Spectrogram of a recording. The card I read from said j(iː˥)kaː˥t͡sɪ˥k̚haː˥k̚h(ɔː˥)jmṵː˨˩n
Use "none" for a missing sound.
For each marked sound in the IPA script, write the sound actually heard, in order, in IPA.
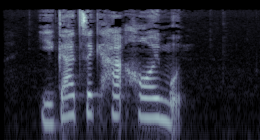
iː˨˩, ɔː˥

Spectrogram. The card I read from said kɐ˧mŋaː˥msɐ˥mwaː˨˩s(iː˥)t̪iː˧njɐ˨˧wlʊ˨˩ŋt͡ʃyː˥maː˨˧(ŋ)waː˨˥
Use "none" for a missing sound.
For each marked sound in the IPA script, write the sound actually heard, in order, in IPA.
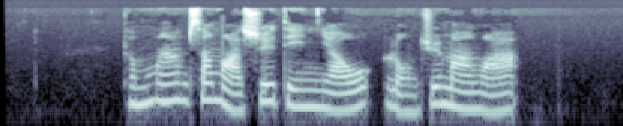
yː˥, n

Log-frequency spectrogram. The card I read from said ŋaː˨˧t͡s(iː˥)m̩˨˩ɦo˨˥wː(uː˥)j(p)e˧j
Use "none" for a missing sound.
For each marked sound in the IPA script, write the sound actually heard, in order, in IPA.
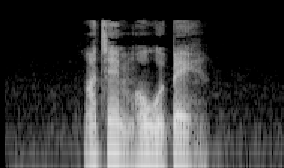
ɛː˥, uː˨˩, p

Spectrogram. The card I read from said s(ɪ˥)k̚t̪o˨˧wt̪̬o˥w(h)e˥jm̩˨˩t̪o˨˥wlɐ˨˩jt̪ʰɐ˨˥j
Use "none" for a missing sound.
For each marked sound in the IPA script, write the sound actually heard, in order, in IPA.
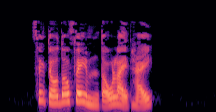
ɪ˥, f

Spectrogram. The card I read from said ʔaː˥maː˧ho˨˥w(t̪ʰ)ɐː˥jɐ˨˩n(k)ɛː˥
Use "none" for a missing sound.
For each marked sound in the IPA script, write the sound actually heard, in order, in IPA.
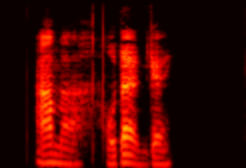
t̪, k

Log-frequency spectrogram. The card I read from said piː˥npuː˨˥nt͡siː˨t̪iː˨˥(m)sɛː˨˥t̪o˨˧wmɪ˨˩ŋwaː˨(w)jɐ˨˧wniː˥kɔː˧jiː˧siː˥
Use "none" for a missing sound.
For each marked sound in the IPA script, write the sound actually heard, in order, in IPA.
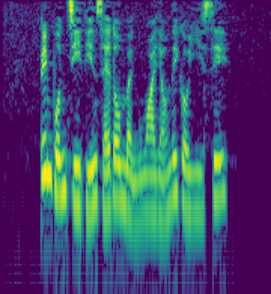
n, none

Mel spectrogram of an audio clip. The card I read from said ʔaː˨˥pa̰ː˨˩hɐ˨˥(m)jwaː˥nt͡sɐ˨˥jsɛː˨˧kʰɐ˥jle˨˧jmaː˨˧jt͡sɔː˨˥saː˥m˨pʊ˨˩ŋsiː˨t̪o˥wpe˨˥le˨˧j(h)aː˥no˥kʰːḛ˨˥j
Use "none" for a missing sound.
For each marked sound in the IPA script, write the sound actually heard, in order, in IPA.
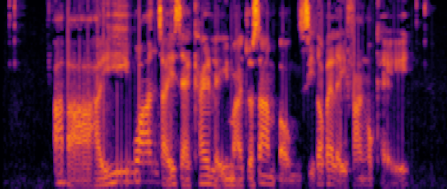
none, f

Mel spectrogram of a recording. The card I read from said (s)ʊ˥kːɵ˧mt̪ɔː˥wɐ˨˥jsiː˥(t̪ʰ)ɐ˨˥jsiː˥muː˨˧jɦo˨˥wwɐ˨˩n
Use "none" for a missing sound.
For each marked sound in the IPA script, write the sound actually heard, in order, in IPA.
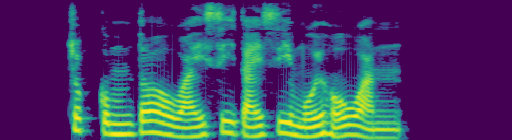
t͡s, t̪

